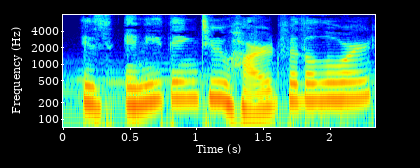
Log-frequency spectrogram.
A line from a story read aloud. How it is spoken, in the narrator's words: He said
